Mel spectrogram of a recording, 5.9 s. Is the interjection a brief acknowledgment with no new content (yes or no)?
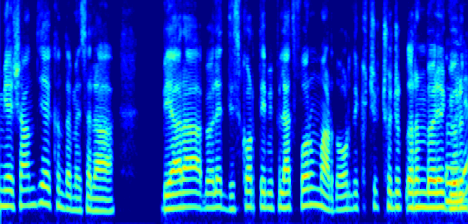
yes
